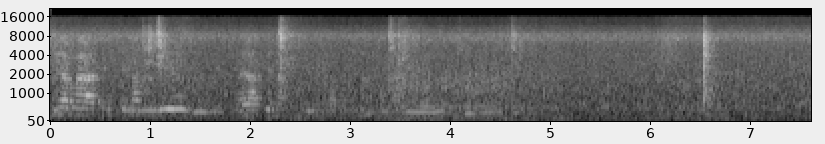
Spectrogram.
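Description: Metal utensils clink and knock against cookware.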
